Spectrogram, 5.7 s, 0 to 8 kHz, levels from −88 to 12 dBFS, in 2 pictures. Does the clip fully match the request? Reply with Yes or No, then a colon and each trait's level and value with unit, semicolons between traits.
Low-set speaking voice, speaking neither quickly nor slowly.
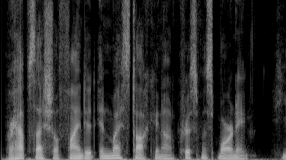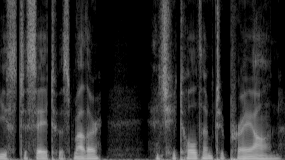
No: very low, 90 Hz; fast, 260 wpm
